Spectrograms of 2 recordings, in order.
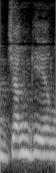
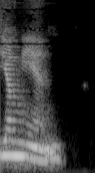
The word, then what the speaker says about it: Jungian: She is the founder of Envision Feminine Leadership, a Jungian life coach. Did I pronounce that right? – It's Jungian.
